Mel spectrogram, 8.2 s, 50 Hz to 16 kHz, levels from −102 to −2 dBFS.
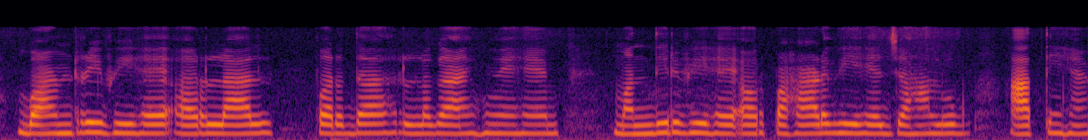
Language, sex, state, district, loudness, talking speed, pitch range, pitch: Hindi, female, Chhattisgarh, Balrampur, -36 LUFS, 145 wpm, 225-240 Hz, 230 Hz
